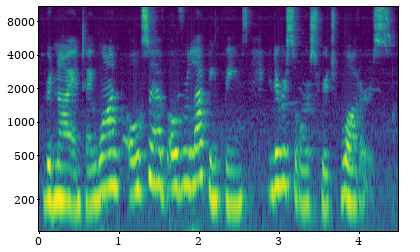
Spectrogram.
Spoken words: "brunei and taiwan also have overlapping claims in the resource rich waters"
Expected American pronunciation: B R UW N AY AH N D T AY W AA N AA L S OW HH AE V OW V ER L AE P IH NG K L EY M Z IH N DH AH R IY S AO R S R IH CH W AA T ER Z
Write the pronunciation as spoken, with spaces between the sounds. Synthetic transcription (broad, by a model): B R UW N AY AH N T AY W AA N AA L S OW HH AE V OW V ER L AE P IH NG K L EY M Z IH N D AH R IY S AO R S R IH CH W AA T ER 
